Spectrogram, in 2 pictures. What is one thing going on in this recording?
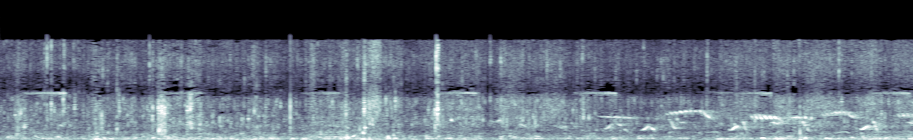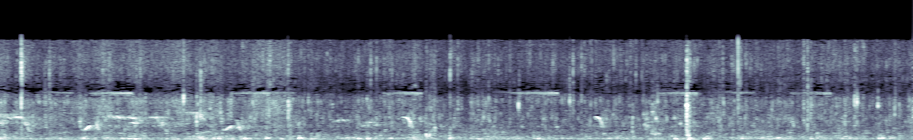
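Water splashes softly in a shallow muddy stream.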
